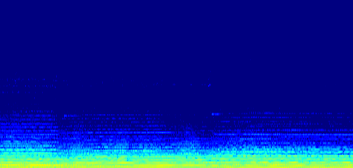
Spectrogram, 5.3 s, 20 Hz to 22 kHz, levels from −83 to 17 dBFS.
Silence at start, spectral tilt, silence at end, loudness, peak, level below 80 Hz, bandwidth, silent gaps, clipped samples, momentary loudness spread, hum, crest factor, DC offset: 0 s; -10 dB/octave; 0 s; -24 LUFS; -10 dBFS; -50 dBFS; 5.8 kHz; none; under 0.1%; 4 LU; none; 14 dB; under 0.1%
